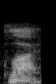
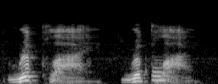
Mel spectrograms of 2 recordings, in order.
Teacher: when you're reading quickly you're dropping the r sound and you're saying hly like in Portuguese so reply reply okay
